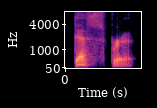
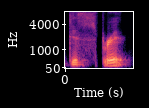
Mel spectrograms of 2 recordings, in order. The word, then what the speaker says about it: desperate: that would be desperate so also notice it's not desperate it's desperate desperate at least that's how i say it where with desperate you could say desperate with an extra syllable there but this is a one of those words where instead of using the er vowel we'll actually change it to the er consonant and drop that syllable i have a lesson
